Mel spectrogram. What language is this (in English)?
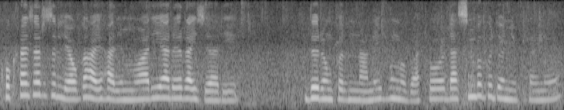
Bodo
